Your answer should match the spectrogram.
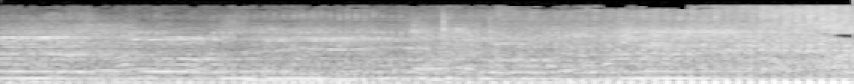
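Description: Motorcycle engine approaching at low speed, its beat growing steadily louder toward the end as it draws alongside.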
